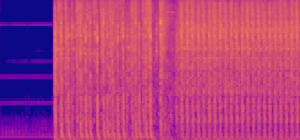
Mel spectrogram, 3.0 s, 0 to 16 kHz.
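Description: Compact 92 fire in Call of Duty Warzone: after a short quiet lead-in, a loud burst of rapid automatic shots starts abruptly and continues as dense sustained gunfire through the rest.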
